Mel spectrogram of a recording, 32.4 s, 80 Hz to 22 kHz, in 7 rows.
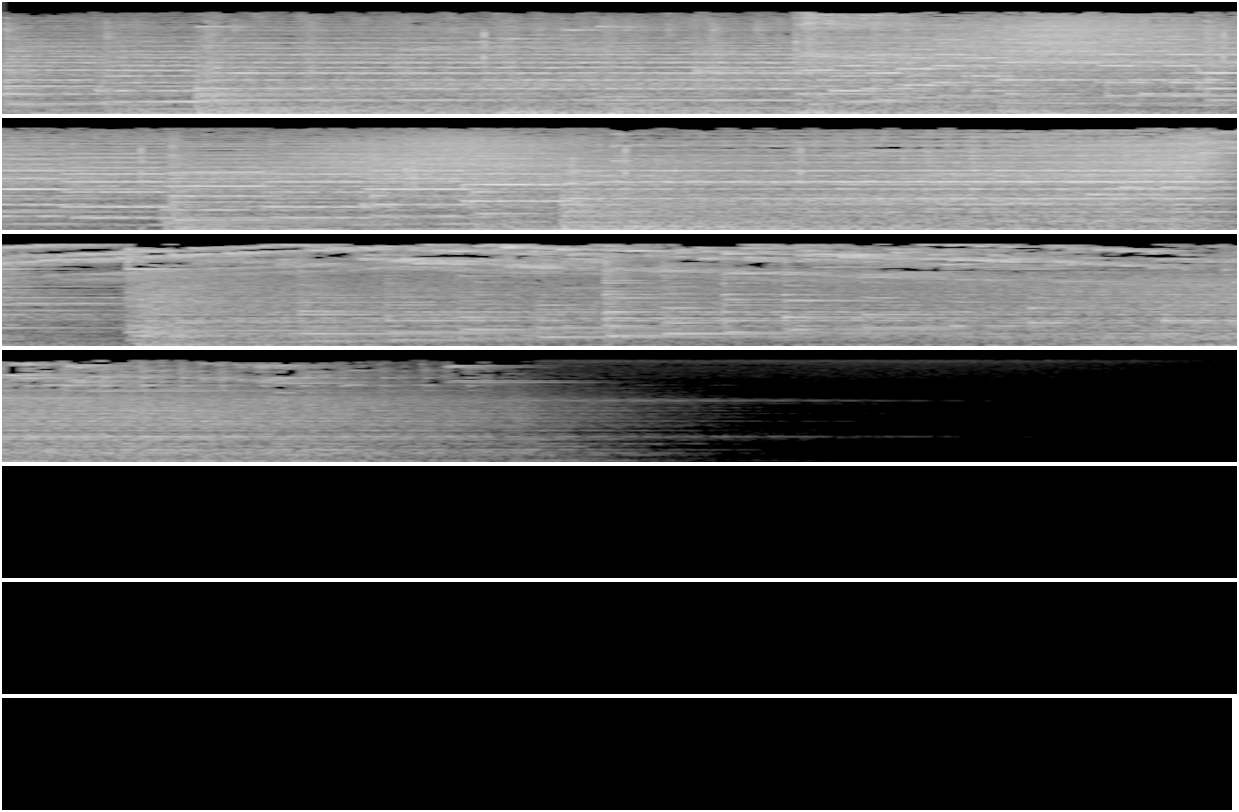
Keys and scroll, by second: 5.4 v, 12.8 space.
